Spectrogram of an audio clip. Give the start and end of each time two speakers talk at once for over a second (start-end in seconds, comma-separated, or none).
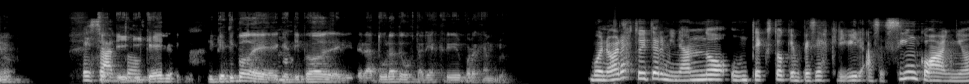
none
